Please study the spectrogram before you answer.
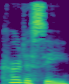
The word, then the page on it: courtesy: American English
